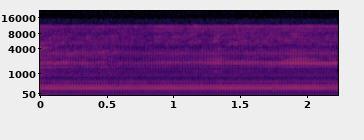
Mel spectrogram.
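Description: Faint, steady electrical hum with several constant tones and no other sound: mains hum picked up by the recording.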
